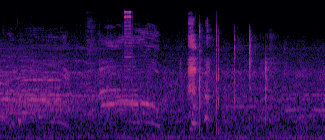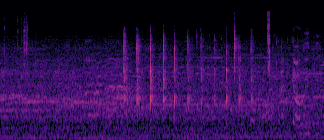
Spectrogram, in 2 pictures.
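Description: Faint voices and a little laughter in the first few seconds, then about three seconds of quick, evenly spaced hand claps, four to five a second, near the end.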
